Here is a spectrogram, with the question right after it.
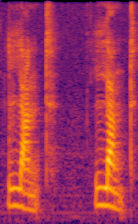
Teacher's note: la d al final de palabras y silabas incluso puede sonar casi como una t de verad una t alemana como en lant lant porque es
